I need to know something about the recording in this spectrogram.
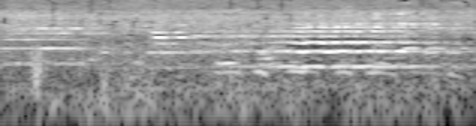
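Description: Kamancha, the Azerbaijani bowed spike fiddle, playing a melody of long held notes that step between pitches, over a steady low rumble.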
